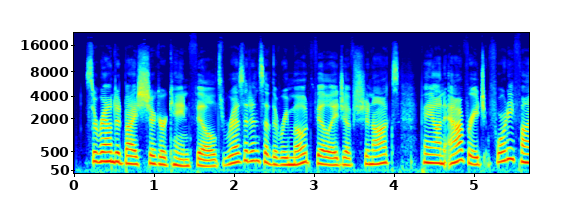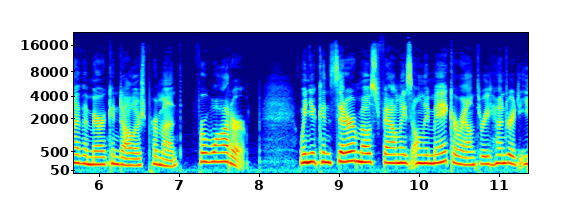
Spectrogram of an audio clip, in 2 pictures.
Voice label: narration; belize

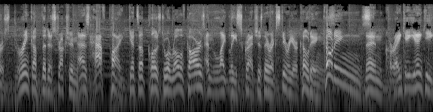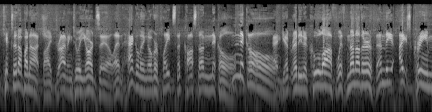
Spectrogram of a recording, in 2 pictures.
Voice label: truck commercial

